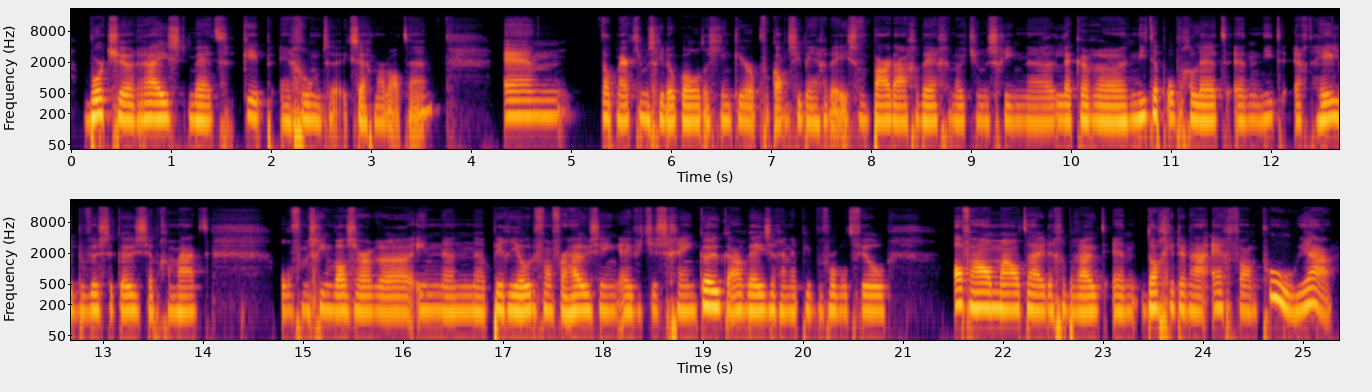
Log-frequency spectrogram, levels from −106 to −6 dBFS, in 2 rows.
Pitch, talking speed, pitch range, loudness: 150 Hz, 185 wpm, 145-160 Hz, -27 LUFS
